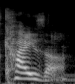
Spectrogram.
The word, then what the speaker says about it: Caesar: And if you pronounce the C as a K as we do in our Latin class and some people that study Latin, they are like okay an A and E.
